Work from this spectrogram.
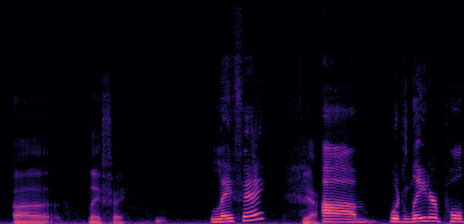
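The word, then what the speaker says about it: Laufey: And then the Icelandic singer-songwriter Lofi, how do you pronounce her name? Leife.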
